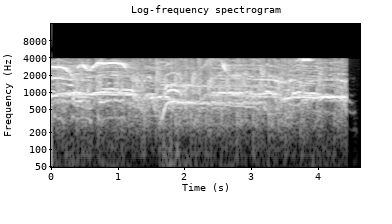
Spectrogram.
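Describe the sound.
An excited audience cheers and shouts at a church service, a loud mass of overlapping whoops and yells that holds steady before cutting off abruptly.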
